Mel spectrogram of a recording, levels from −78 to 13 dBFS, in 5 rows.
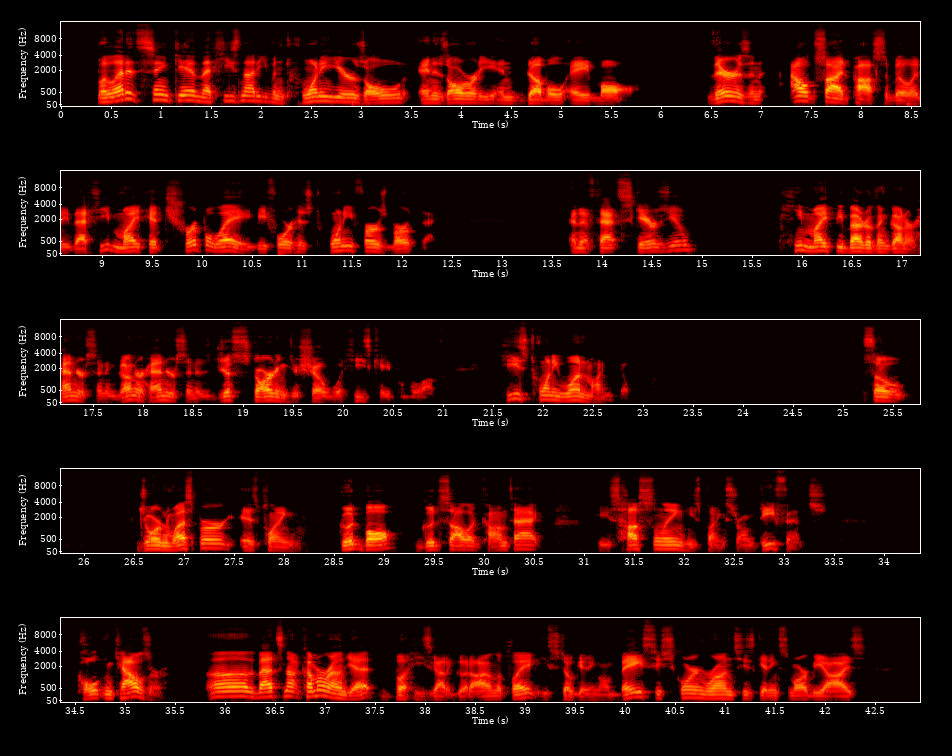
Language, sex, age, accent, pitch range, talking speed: English, male, 30-49, American, 100-145 Hz, 150 wpm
